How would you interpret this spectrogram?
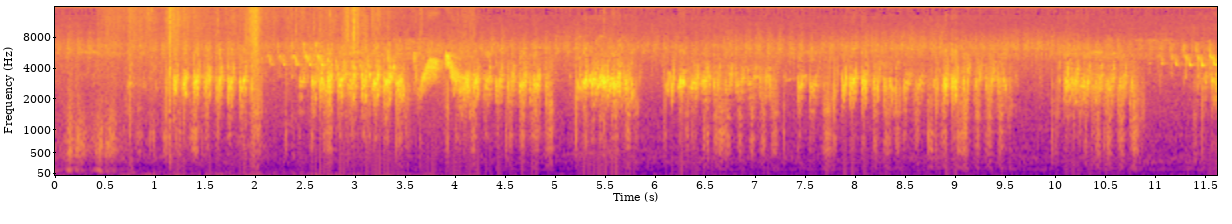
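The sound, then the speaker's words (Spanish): A common chaffinch sings loudly, repeating bright, rapid trilling phrases that end in a flourish, with short pauses between songs over a faint outdoor background. “Canta poderoso un pinzón vulgar.”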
